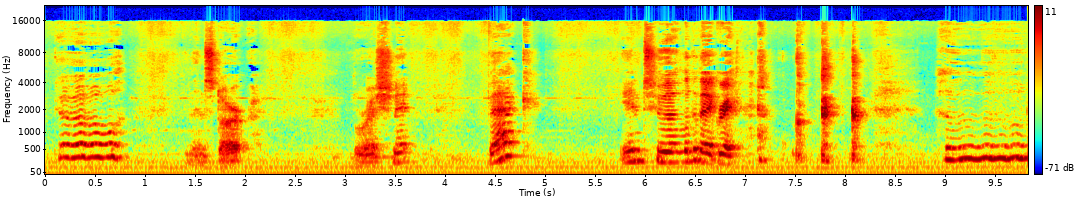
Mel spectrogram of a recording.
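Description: A brush strokes through hair.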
